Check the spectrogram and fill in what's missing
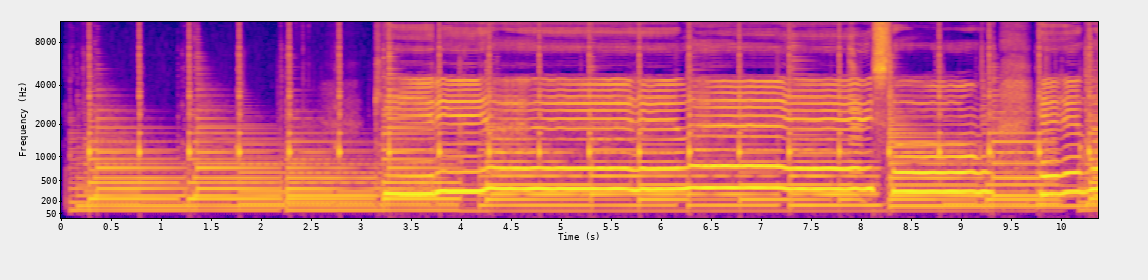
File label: Kyrie Soprano; Kyrie eleison; JMJ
